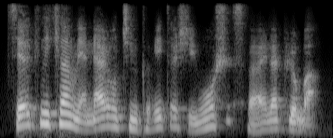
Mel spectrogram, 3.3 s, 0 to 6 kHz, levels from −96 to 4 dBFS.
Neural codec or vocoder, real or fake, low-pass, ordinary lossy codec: codec, 16 kHz, 0.5 kbps, X-Codec, HuBERT features, trained on general audio; fake; 5.4 kHz; none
